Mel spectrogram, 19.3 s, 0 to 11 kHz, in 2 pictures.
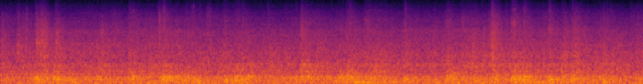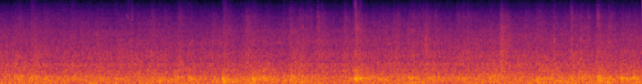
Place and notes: These coal trains run on especially built railways that link the Garzweiler brown coal mine to the power stations nearby. It's an impressively integrated system in a relatively small region that has been totally directed towards electricity production under the control of the energy giant RWE AG.
Germany, 1 November, ~15:00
